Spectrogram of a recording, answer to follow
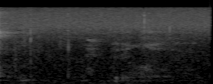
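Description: Near silence: room tone during a pause in a lecture.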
